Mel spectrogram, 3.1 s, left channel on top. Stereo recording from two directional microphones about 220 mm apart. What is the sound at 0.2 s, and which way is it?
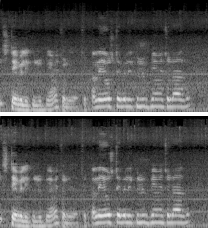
Speech, 25° right (ahead or behind).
